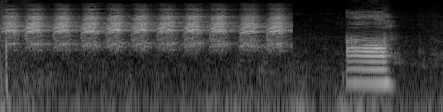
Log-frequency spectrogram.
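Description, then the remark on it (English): A peregrine falcon plush toy at Mohonk plays the bird's harsh, rapid kek-kek-kek call, about a dozen loud scratchy notes in steady rhythm, followed after a short pause by one higher, wailing note. Clear, with no talking. “It is the peregrine falcon.”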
